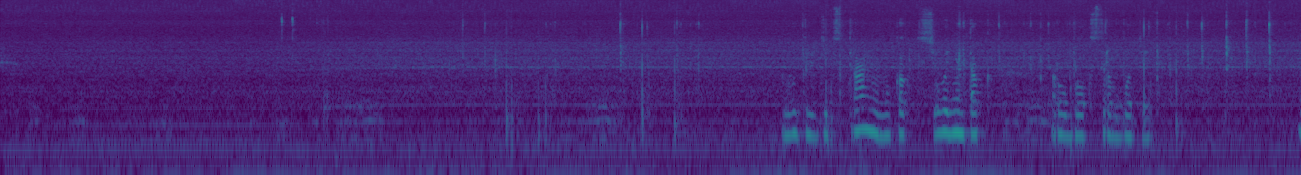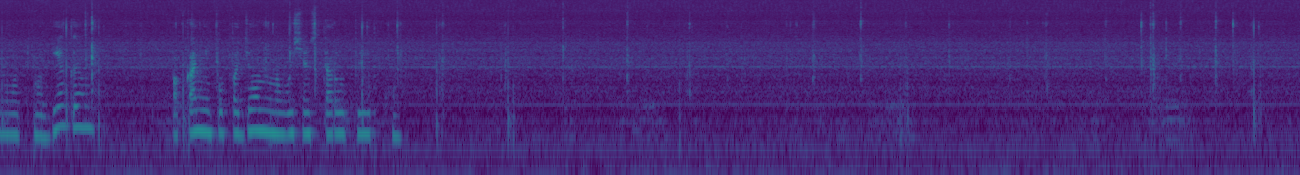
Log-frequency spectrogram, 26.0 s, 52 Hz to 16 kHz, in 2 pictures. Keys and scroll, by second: 4.9 Up, 8.1 Up, 8.6 Right, 9.5 Up, 10.0 Left, 10.6 Up, 12.1 Down, 12.7 Up, 14.0 Left, 14.4 Up, 15.0 Left, 15.3 Up, 16.0 Left, 16.2 Up, 16.8 Left, 17.0 Up, 18.7 Left, 19.7 Up, 20.1 Left, 21.8 Up, 22.6 Left, 23.4 Up, 23.7 Left, 24.5 Up, 24.7 Left, 25.4 Up.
